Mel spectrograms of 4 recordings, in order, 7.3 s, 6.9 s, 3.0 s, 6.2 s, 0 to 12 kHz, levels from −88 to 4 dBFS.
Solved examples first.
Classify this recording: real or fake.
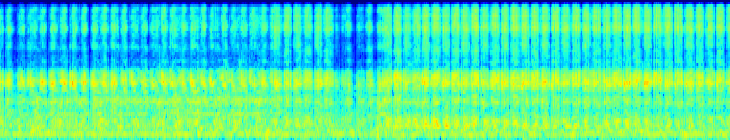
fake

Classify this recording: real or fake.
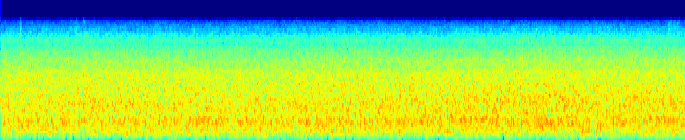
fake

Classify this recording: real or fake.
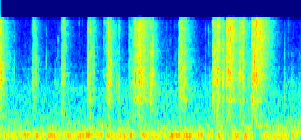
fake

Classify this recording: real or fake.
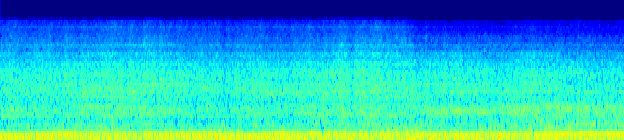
fake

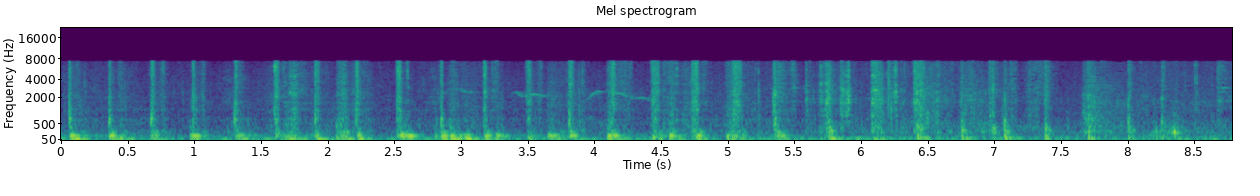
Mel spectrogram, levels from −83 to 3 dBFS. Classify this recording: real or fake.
fake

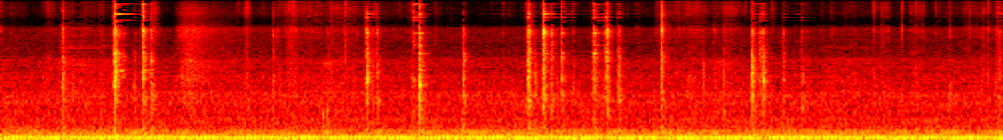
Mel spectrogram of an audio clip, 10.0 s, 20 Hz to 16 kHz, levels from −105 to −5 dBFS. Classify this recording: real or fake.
real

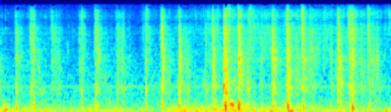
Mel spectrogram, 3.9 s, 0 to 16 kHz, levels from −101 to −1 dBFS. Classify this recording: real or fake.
real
